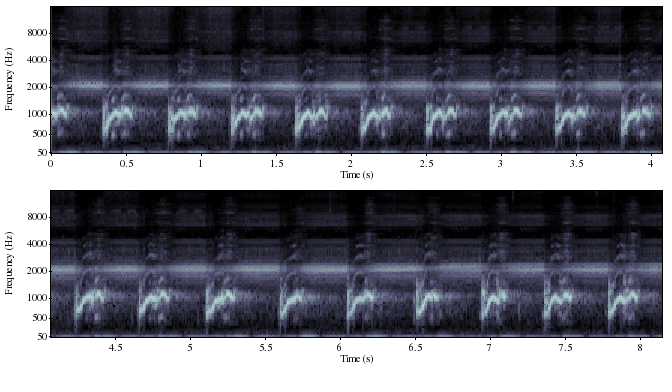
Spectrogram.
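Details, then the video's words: Repeated hollow hoots from a coucal, about two per second in a steady rhythm, each note swooping up and falling away, accompanied by a continuous thin electronic-sounding tone. "Test tiếng quốc"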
